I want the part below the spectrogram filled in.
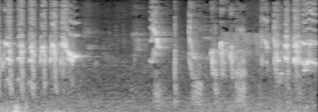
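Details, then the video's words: Dense chattering of a Javan myna lure song with fill-in phrases, a fast rattling burst, a brief pause, then scratchy squeaks and chirps. "Semua Burung Jalak Seketika Nyaut Dengar Pancingan Jalak kebo Full Isian Ini"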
